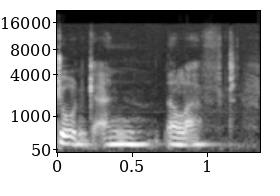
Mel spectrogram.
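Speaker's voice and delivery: ordinary talk, nothing marked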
